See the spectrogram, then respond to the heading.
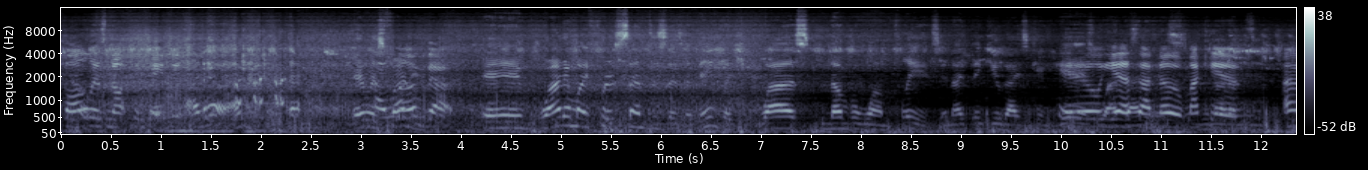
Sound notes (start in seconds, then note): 1.1 both laugh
